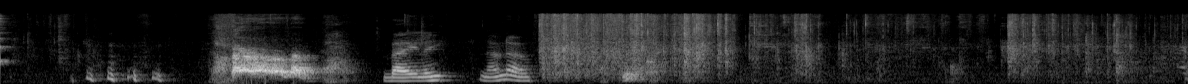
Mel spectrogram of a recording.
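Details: Boston Terriers, including Shelby, Duffee and Cinnamon's puppies, playing together on 13 September 2017: a quick run of short yaps, a loud rough burst, then two longer wavering bark-howls, followed by a stretch of hissing noise and a human voice.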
